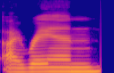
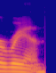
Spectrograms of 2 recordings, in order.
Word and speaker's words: Iran: think like in India Iran is it Iran or Iran Iran Iran if you're going to pronounce it correctly oh thank you I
